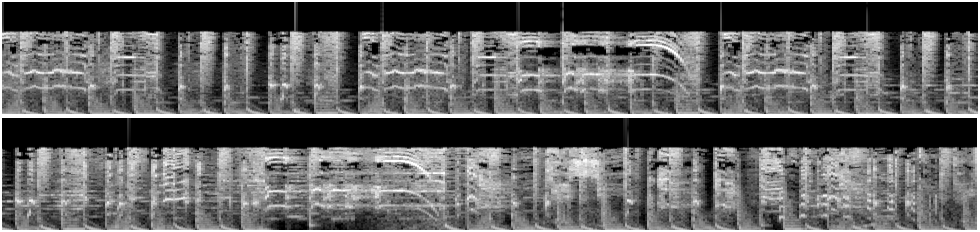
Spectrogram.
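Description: hens clucking

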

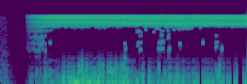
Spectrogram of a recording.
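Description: tattoo machine buzzing

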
